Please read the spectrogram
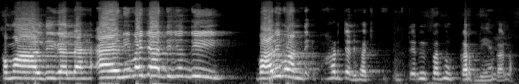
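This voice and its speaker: A scolding, taunting mother in a family drama, played by a woman. Her voice sits very high and the words tumble out quickly. She needles everyone around her. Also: lively intonation, a bit bright. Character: sharp-tongued meddling mother-in-law figure, woman. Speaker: visiting mother of the daughter-in-law.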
